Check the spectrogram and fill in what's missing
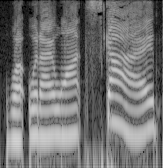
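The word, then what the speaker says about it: What Would I Want? Sky: In my mind, in my mind, Are listening to WONY 90.9 Red Dragon Radio, and that was What Would I Want Sky by Animal Collective. What would I want ? Sky. Is the correct way to say it.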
